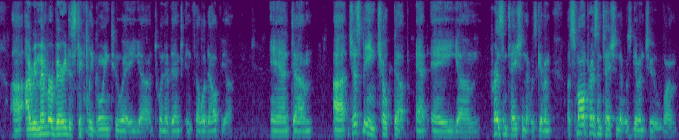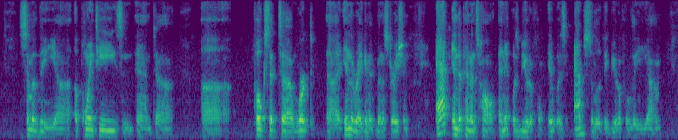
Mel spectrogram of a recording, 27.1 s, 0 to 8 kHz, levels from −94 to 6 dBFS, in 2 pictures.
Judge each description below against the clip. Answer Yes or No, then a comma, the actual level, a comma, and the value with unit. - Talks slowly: No, average, 150 wpm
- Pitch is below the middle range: No, medium, 185 Hz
